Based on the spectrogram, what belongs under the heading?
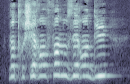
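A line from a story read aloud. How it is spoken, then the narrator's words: Father's joyful exclamation. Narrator (French): s'écria le père plein de joie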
